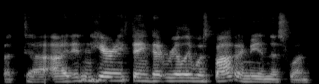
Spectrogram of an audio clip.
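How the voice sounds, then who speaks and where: A man who writes radio plays, talking casually and haltingly in a group discussion, often repeating words. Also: on the high side, pushed and bright.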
